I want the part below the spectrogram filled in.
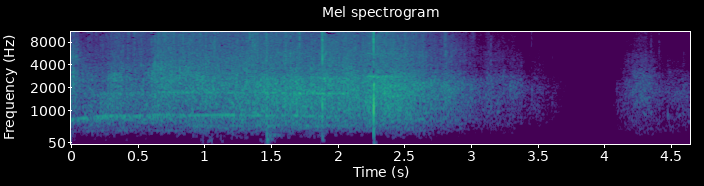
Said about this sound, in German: Und ich möchte aus diesem Grund, dass wir einen Applaus geben für diese Mitarbeiter, die Gott uns geschenkt hat.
